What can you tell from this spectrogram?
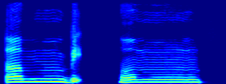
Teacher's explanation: इसको कहते हैं इख्फा शफवी, यहाँ पे भी गुन्ना कामिला ही होता है सेकंड लेवल का।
